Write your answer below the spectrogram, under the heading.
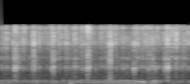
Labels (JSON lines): {"label": "biophony, cascading saw", "recorder": "HydroMoth"}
